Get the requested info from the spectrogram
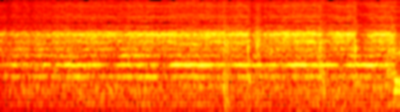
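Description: A steady electronic drone of several held tones over a low hum, with a couple of faint clicks in the second half.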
